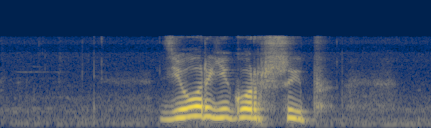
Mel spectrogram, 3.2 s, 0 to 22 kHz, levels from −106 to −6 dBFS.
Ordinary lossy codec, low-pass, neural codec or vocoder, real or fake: none; none; none; real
